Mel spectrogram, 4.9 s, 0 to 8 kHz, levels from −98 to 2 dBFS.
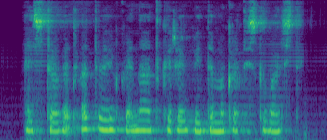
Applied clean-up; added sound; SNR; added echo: neural separator model SepFormer DNS4.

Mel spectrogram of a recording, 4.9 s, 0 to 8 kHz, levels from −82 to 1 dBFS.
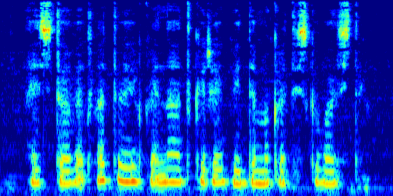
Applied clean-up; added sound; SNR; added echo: none; none; none; none.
